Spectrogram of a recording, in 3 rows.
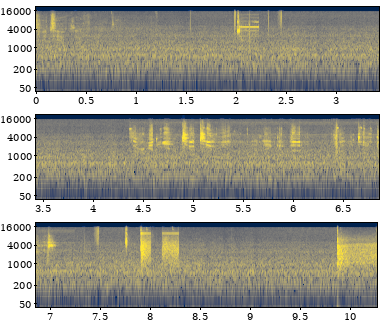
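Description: Steady in-flight cabin noise of a Boeing KC-135R Stratotanker, the rumble of its engines and airflow heard from the boom operator's pod. Faint intercom chatter and clicks come through about halfway in and again near the end.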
